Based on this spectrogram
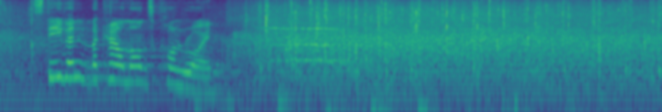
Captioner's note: applause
